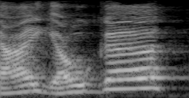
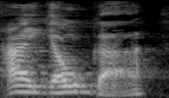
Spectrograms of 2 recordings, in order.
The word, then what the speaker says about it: IUGA: So, or I yoga, I think it's pronounced I yoga.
